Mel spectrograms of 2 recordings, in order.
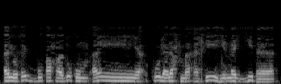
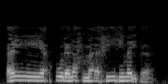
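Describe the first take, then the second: First: "ميتا" said with a doubled, held ya. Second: Said in the usual way. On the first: Shown as a demonstration. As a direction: lean on the ya of "ميتا" as if written twice. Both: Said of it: "قرأ قالون كلمة ميتا بتشديد الياء".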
